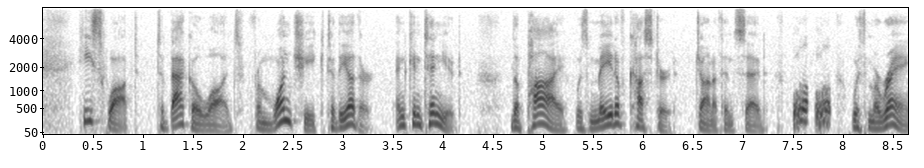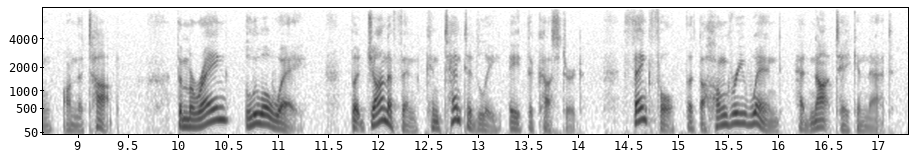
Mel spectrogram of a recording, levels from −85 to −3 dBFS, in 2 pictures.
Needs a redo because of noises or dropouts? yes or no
yes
